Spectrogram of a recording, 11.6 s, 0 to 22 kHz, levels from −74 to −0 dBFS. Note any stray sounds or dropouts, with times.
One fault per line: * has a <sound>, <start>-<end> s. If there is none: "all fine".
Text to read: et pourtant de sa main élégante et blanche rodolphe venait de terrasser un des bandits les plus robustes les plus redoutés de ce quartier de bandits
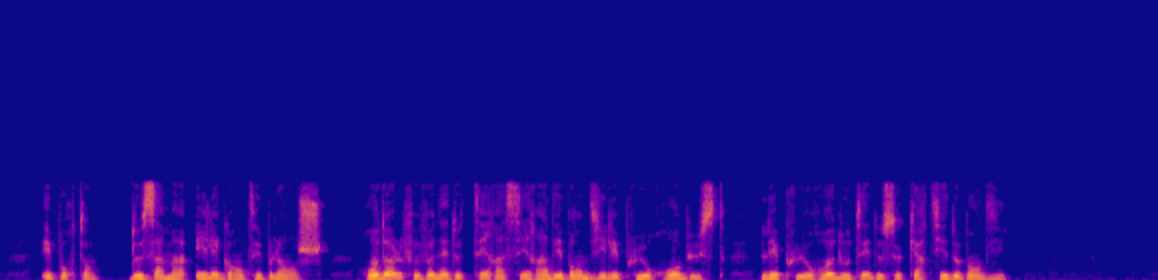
all fine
